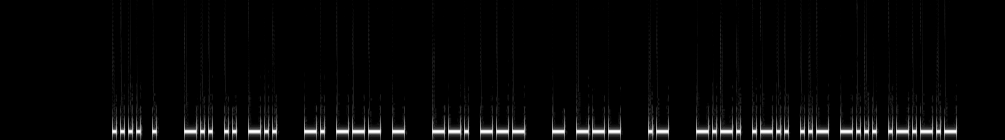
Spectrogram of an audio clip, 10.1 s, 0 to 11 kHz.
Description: Morse code, heard as a keyed tone, about 30 wpm, 700 Hz. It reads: HE DID NOT GO TO A CLUB.
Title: Sentences from Top 1200 Words 30wpm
